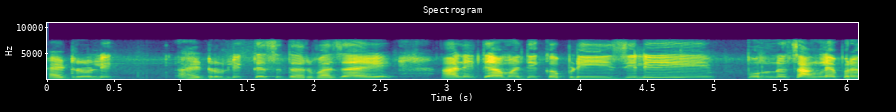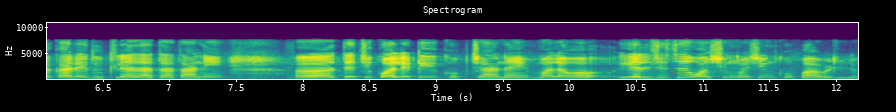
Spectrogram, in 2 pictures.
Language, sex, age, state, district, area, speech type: Marathi, female, 18-30, Maharashtra, Buldhana, rural, spontaneous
